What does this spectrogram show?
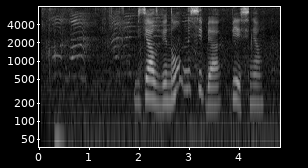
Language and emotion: Russian, positive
